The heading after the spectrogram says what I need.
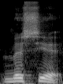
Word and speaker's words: monsieur: Repetir, monsieur. Só a escrita é bem diferente do que se pronuncia, né?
